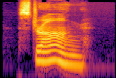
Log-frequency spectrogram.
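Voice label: "strong", English, female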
